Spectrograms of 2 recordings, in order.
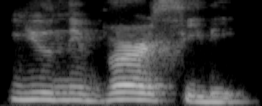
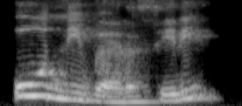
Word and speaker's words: university: for red right ah University because we even thought we have the letter the vowel you we don't pronounce it University that we pronounce it University with a Y like this right University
